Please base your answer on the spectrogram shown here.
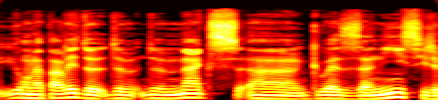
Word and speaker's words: Guazzini: Tiens, je voulais un peu boucler, mais il y a une idée on a parlé de Max Guazzini, si je prononce bien. Guazzini, oui.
